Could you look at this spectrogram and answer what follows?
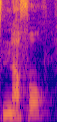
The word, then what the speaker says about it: Nuffle: And being that this is a football game, it is a mispronunciation of the letters NFL. It's Nuffle.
